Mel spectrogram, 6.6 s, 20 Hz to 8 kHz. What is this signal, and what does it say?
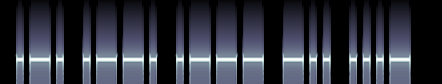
Morse code, heard as a keyed tone, about 12 wpm, 800 Hz. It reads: RPJDV
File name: cwmp3 / ltr-12wpm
